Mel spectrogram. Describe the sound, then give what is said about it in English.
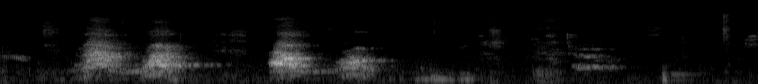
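A dog named Tux barks four times in two quick pairs, loud, followed by a few faint whimpers and small noises trailing off. “Tux has to get in there.”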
